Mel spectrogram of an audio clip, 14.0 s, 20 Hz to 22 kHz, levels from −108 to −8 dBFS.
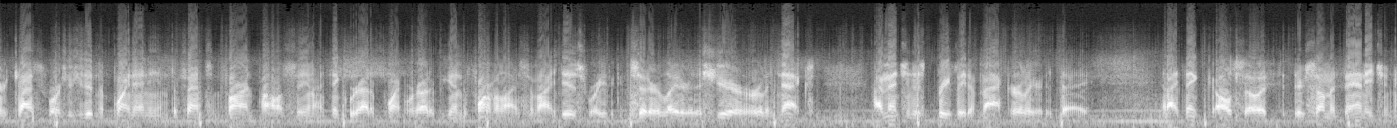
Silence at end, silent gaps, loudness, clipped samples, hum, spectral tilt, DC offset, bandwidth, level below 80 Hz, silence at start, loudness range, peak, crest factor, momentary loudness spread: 0 s; none; -14 LUFS; under 0.1%; none; -5 dB/octave; 0.1%; 16 kHz; -42 dBFS; 0 s; 1 LU; 0 dBFS; 14 dB; 7 LU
